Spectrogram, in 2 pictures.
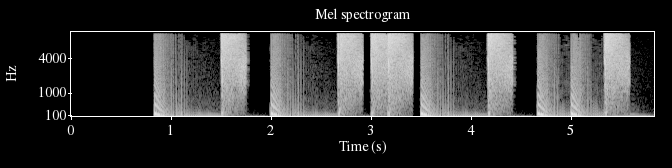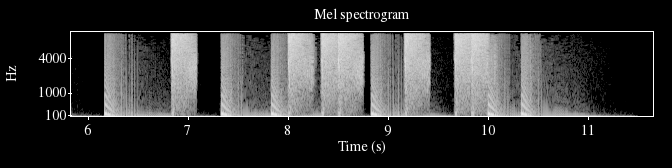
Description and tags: Hip hop drum loop made using Reaper DAW and Cerebrum Vsti.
